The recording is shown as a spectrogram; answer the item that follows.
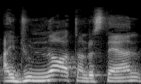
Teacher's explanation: vous pouvez dire I do not, mais on insiste plus sur le not.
